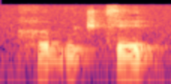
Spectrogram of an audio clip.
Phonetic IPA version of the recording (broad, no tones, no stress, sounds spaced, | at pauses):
h ʌ b o t͡ʃ t͡s ɛ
